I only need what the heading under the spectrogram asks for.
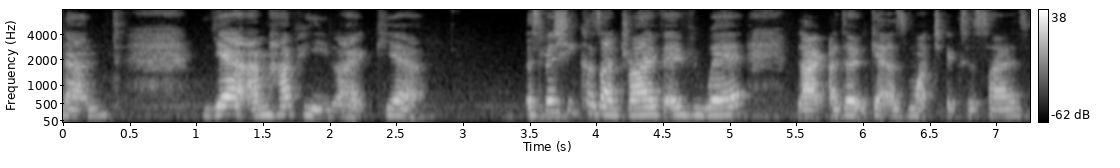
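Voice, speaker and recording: A young woman in her mid-twenties talks straight to camera in an easygoing vlog. Her voice sits a little low for a woman, and she speaks candidly, padding her sentences with "like" and "obviously". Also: rough recording. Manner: chatty and candid, with lots of "like" and "obviously". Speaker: vlogger. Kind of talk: casual chat to camera.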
